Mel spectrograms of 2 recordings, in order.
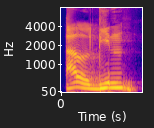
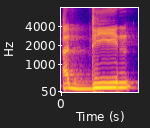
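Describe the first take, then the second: First: A clear L is sounded before the D. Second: The L merges into a doubled D sound. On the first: The speaker calls it wrong. "Tidak dibaca al-din ya, tidak" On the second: The speaker calls it right. "Lamnya melebur ya. Lamnya hilang, tidak terbaca"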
